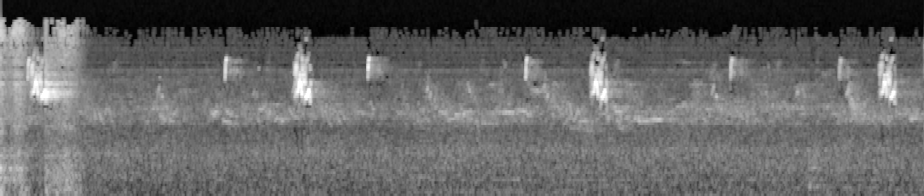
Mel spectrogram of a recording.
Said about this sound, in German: Was ist das? Das habe ich dir doch gerade gesagt, Vater. Es ist ein Spatz. Was ist das? Ein Spatz, Vater, ein Spatz.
